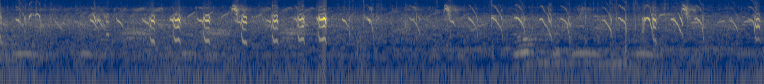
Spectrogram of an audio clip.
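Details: Irani-type grey francolin in Pakistan calling: a rapid series of sharp, high clicking notes, many per second, with lower nasal whistles mixed in and a steady low background rumble.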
